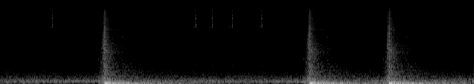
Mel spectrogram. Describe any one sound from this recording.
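Menu clicks sound sharply a few times.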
